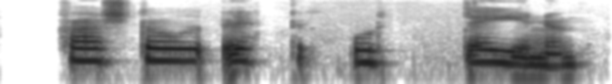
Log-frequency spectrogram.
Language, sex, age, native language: Icelandic, female, 11, Icelandic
